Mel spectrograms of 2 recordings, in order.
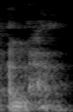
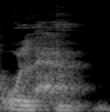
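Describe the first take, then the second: First: The word begins with an a vowel. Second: The word begins with a u vowel. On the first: The speaker calls it right. "dibaca alha dengan fathah" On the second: The speaker calls it wrong. "atau ulha"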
